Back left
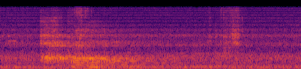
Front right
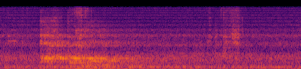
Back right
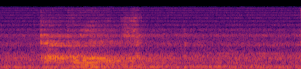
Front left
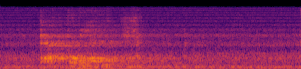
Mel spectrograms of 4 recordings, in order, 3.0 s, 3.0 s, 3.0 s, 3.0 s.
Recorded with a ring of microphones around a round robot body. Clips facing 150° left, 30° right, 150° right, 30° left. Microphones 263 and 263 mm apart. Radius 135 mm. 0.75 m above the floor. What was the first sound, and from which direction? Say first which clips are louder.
A man speaking: front right 1 dB, front left 2 dB; 15° right.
